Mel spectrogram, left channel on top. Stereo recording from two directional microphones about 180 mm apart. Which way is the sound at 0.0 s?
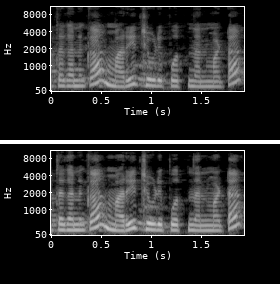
20° right (ahead or behind).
